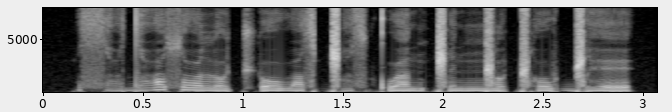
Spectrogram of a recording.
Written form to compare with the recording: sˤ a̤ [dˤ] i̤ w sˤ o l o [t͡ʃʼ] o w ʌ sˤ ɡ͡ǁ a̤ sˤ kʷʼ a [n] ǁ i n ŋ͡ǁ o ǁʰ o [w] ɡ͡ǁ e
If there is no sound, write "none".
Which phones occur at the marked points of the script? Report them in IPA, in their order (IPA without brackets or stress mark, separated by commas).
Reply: dˤ, t͡ʃʼ, n, w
